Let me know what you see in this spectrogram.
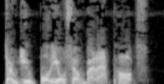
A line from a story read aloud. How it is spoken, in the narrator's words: snapped the corporal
